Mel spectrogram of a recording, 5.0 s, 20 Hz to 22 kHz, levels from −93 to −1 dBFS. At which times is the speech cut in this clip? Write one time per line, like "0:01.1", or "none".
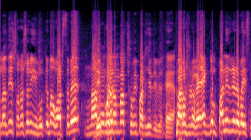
0:03.5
